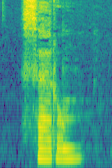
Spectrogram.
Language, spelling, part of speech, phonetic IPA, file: Polish, serum, noun, [ˈsɛrũm], LL-Q809 (pol)-serum.wav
